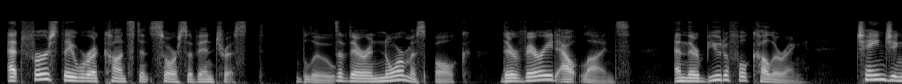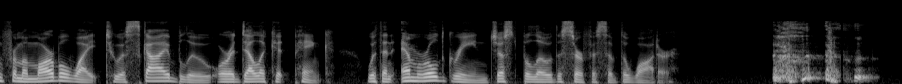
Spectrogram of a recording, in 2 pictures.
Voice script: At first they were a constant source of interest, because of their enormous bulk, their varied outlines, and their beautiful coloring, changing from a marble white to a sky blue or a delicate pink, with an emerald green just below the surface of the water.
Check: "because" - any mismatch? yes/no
yes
